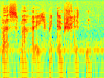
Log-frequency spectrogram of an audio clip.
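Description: A man's voice: rumbling low, monotone, creaky, heavily acted. An actor playing a dreamlike coachman who promises paradise in grand, incantatory, half-whispered tones in a 1950s radio play. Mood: courtly. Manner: incantatory, drawn-out, at times whispering. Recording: old radio recording under loud music.

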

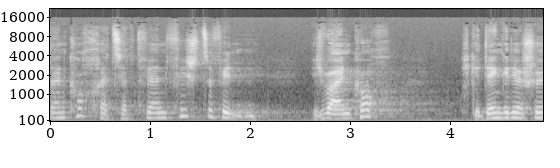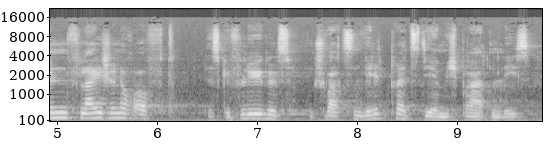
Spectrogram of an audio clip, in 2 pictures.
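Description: Radio play: grateful, proud cook, declamatory, high voice, cavernous echo. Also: male voice. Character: proud, grateful male army cook among the dead. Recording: long hollow reverb.

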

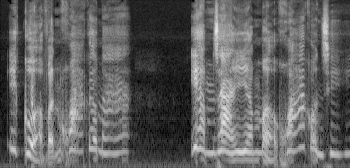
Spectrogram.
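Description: A man voicing a frightened elderly countrywife, stammering and shrill in a storybook tale. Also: moderate pace, creaky, full character voice. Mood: indignant.

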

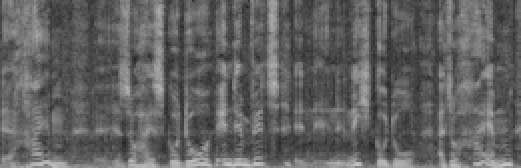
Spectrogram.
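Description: A flustered radio-play writer who stumbles and repeats himself as he argues. His mellow voice sits a little high and swings animatedly up and down. The agitated delivery is heard on a noisy old cassette. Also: big pitch swings, creaky, exaggerated voice. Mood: agitated, explaining. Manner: agitated, halting, stammering, repeats words. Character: flustered, stammering would-be playwright turned clumsy interrogator. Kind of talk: German radio play acting.

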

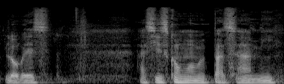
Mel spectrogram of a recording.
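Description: An actor with a Mexican accent playing an earnest, reflective priest in a radio drama, speaking in a measured, solemn way. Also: male voice, sits low, level tone, close to an everyday voice. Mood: concerned, reassuring. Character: earnest, reflective Mexican priest, calming his worried sister. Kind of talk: Spanish-language radio drama acting.

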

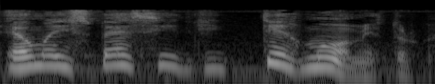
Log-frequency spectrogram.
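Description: A patient, authoritative spirit priest in a Brazilian radio novel. The voice is husky and very expressive in pitch, teaching with solemn, measured phrasing. The recording is slightly dull and lo-fi. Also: male voice, heavily acted. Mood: patient explaining. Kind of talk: dramatised radio novel acting.

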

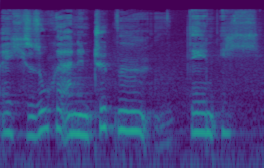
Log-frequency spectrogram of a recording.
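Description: A woman's voice: on the low side, steady tone, takes it slowly, warm tone. An impulsive, curious oceanographer in a radio crime play. She muses aloud in a frank, self-assured, conversational way over faint music. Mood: frank, musing. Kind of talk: radio crime drama dialogue.

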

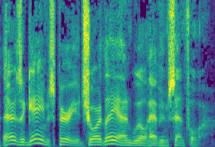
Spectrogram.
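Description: Man playing a stiff, nervous older colonel, pitched up. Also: very animated, dry recording, clean studio sound. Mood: formal, embarrassed. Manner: formal, halting, embarrassed.

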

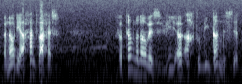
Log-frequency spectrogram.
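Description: An actor in a 1950s radio serial playing a breezy, tactless colonel who talks in a jovial, patronising way and repeats himself. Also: male voice, mid-range voice, sing-song, moderate pace, sharp tone, husky, full character voice, rough recording. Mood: chummy.

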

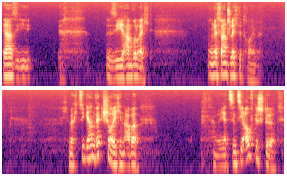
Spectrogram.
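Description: An actor in a German radio play playing a troubled, doubting man who speaks urgently and haltingly. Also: medium pitch, expressive, dark tone. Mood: agitated, doubting. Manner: halting, urgent, repeating himself.

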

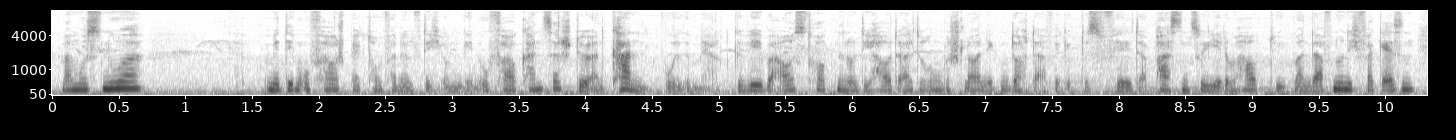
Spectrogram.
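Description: An actress as a vain, self-assured wellness devotee in a radio play. She has a slightly low voice and speaks with earnest emphasis. Faint ambience sits behind her. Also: fast, a little mellow, a little hiss or hum, close to an everyday voice. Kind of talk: radio drama, chatty opinion monologue.

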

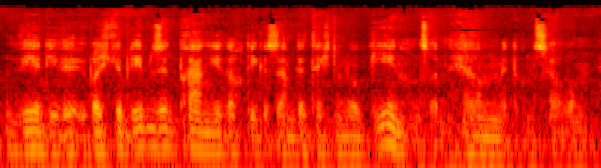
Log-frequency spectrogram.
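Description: An actor playing a grave, formal scientist in a science fiction radio play. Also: male voice, a bass voice, fast talker. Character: grave, formal male scientist among survivors. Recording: clear background noise, 1970s radio production.

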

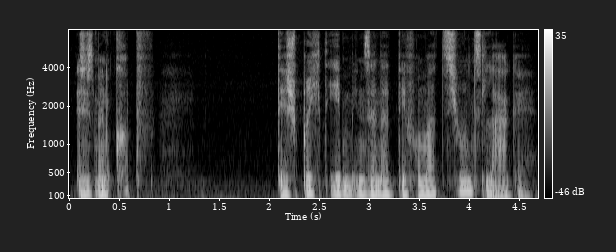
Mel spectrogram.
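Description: An actor playing a brooding, hypochondriac intellectual with pedantic, ornate diction in a radio drama. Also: male voice, medium pitch, lively intonation, unhurried, gravelly, husky, no room sound, exaggerated voice. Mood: brooding, insistent. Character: brooding, hypochondriac intellectual man tormented by his body. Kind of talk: 1970s German radio drama acting.

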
